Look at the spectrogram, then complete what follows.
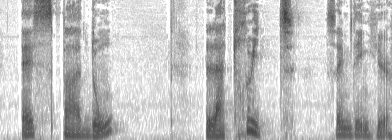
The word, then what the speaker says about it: espadon: O-N in your nose, nasal. On. Espadon.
